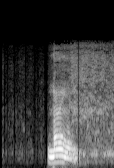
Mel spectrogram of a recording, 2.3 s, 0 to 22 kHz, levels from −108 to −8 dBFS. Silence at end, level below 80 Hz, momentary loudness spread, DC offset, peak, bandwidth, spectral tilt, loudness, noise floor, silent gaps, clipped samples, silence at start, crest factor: 0.1 s; -58 dBFS; 26 LU; under 0.1%; -2 dBFS; 7.2 kHz; -7.5 dB/octave; -16 LUFS; -70 dBFS; none; under 0.1%; 0.95 s; 16 dB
